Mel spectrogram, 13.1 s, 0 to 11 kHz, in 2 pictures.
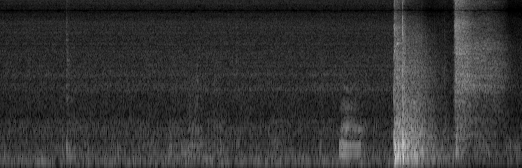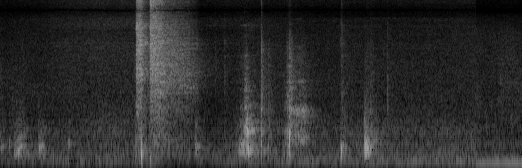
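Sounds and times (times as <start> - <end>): short hiss of air: 0.0 - 6.6, 7.8 - 9.3
pneumatic rivet gun popping: 4.9 - 6.4, 8.2 - 9.2.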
